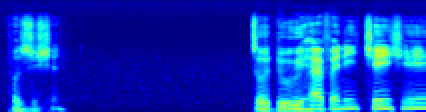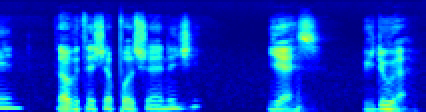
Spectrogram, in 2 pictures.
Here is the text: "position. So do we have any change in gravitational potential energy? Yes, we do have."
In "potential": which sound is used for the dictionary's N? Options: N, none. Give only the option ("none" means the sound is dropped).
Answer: none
